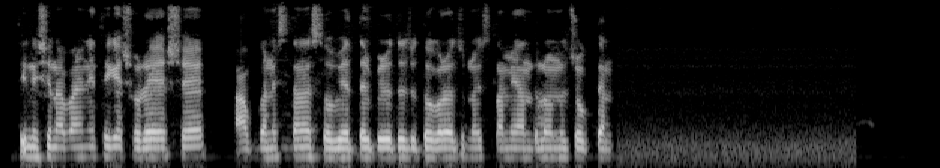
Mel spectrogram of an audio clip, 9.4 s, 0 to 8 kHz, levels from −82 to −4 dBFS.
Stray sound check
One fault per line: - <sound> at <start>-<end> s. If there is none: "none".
none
